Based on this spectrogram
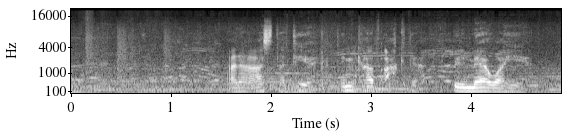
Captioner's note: Hebrew spoken audio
